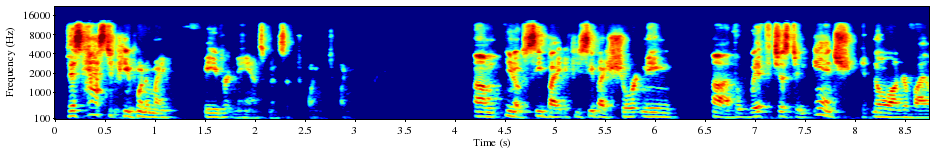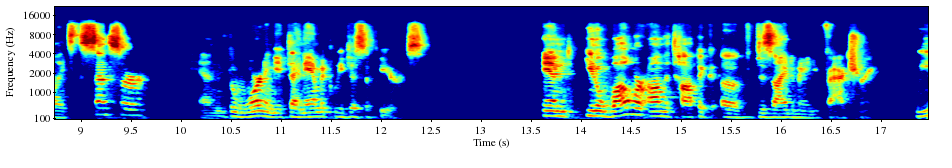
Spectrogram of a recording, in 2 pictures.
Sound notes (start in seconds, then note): none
